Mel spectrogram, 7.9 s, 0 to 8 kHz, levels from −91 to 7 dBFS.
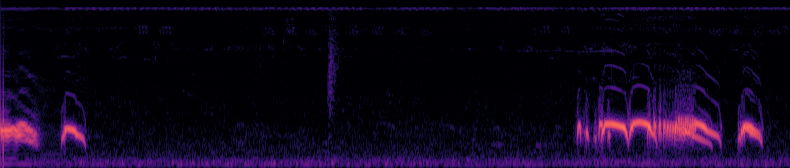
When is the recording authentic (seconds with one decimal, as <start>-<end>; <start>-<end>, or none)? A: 0.6-7.9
